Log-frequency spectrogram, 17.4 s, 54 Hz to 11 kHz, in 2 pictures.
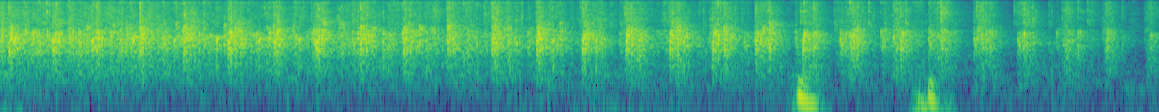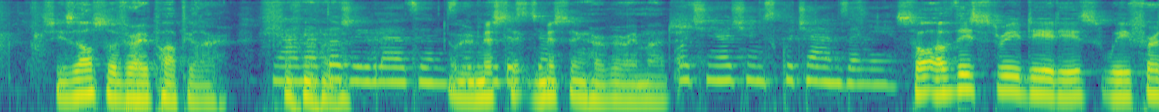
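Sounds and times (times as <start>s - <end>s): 
crowd applause: 0.0s - 9.7s
laughter: 6.0s - 6.2s, 6.8s - 7.2s, 10.7s - 11.8s
speech: 9.1s - 17.3s.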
